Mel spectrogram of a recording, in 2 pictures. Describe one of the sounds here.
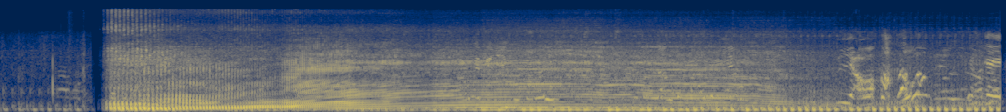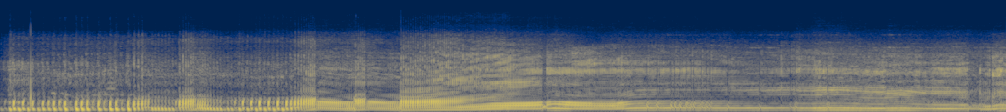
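A dirt bike engine revs loudly and climbs a hill.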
